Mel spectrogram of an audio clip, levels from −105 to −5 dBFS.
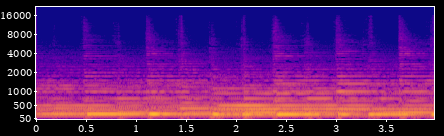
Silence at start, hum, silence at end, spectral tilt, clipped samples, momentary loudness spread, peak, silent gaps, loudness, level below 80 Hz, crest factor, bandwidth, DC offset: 0 s; none; 0 s; -11 dB/octave; under 0.1%; 6 LU; -18 dBFS; none; -32 LUFS; -66 dBFS; 12 dB; 4.2 kHz; under 0.1%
